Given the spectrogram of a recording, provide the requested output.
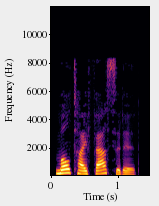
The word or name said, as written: multifaceted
